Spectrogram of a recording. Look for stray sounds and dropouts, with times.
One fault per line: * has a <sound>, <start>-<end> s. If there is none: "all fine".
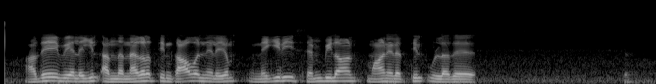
all fine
